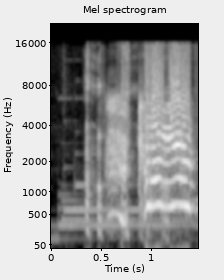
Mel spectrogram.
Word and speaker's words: Cayenne: Cayenne pronounced like the pepper!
